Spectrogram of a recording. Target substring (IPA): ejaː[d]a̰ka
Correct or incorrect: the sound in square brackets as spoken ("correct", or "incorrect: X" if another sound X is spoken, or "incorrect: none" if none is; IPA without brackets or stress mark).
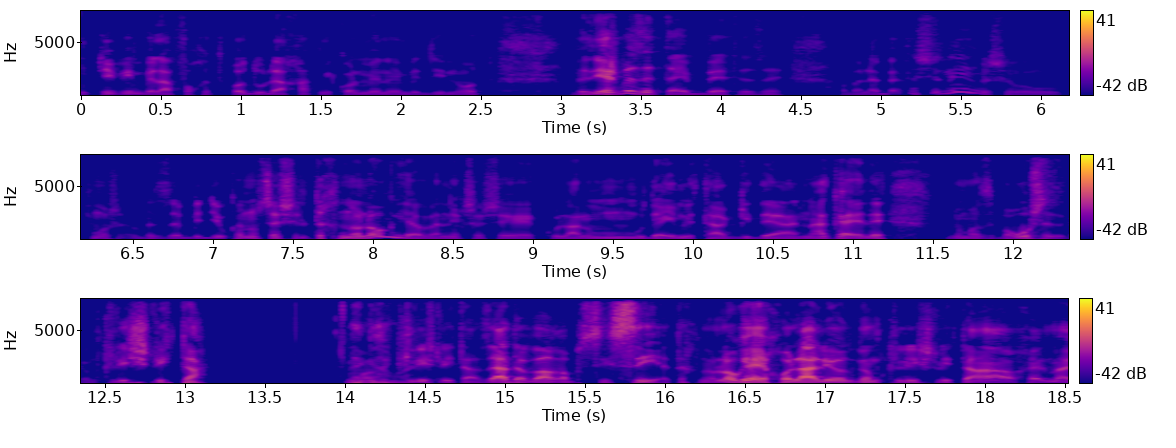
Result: incorrect: n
